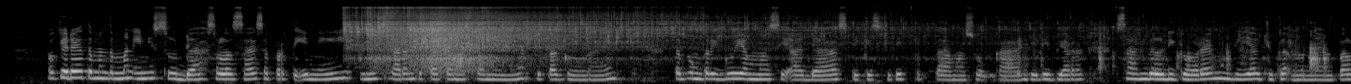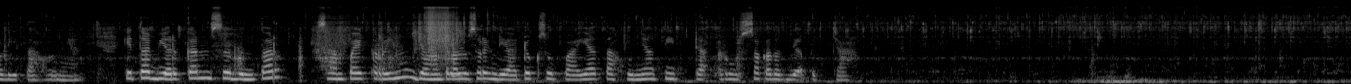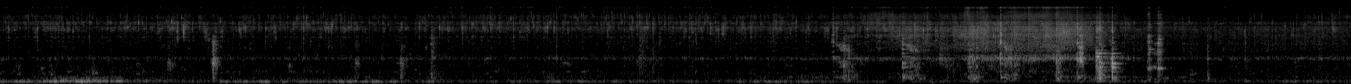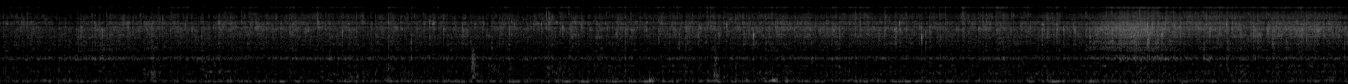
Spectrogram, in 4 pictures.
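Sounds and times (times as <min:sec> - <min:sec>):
tofu sizzling in oil: 0:03.4 - 0:54.0
spatula scraping wok: 0:16.4 - 0:18.2, 0:35.3 - 0:38.8.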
